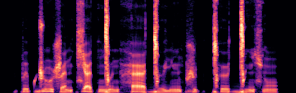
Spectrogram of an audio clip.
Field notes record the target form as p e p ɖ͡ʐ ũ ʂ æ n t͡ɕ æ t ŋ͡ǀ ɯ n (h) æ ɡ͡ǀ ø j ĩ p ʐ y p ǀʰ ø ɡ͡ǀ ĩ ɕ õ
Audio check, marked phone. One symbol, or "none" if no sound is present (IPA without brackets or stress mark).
h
